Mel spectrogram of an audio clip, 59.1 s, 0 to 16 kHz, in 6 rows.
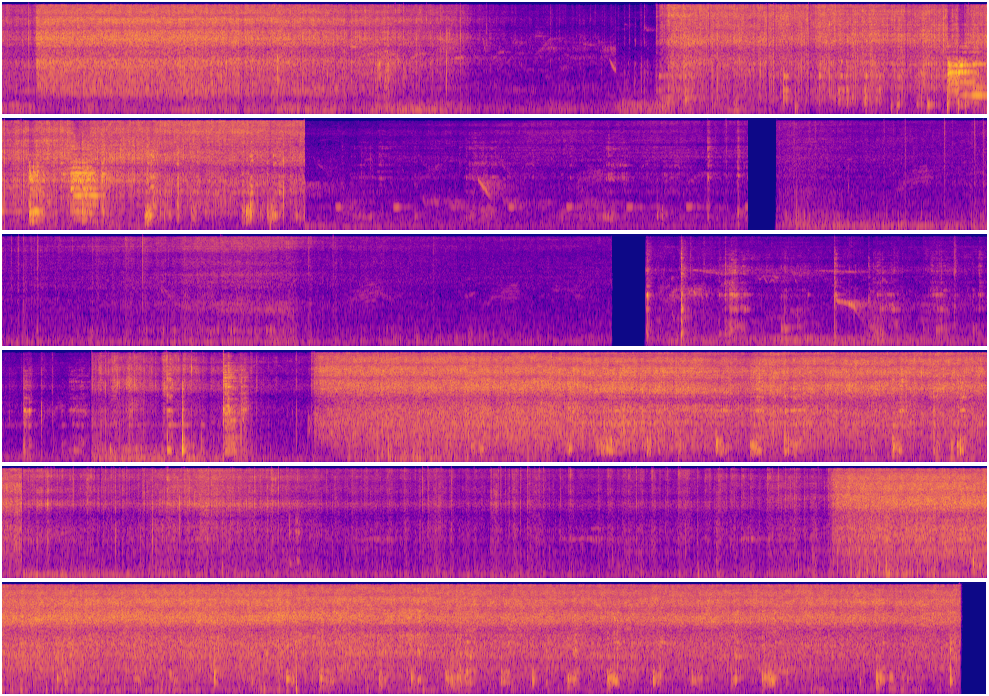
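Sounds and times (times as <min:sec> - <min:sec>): vegetables sizzling in frying pan: 0:00.0 - 0:05.4, 0:06.6 - 0:12.9, 0:30.1 - 0:58.9
metal spatula scraping pan: 0:07.6 - 0:17.3, 0:26.4 - 0:32.2, 0:35.2 - 0:37.8, 0:38.4 - 0:39.5, 0:50.6 - 0:57.2.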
